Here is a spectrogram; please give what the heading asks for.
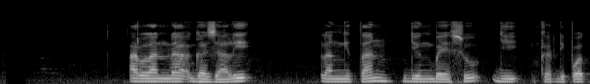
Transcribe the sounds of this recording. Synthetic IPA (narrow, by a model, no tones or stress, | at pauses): ʔarlandaɡazali | laŋit̪and͡ʒɨŋbaɛsud͡ʒikɨrdipɔt̪̚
